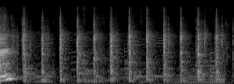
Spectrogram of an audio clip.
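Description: Corn chips being crushed inside a plastic zip-top bag, a quick, even run of crunching, crinkling strikes at about seven a second.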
